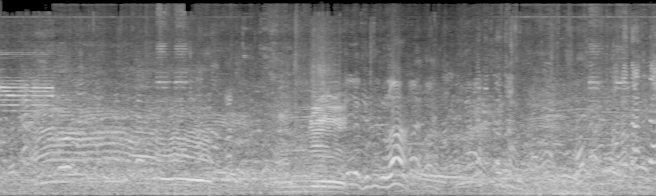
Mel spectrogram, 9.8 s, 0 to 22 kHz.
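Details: Sahiwal bull calves for sale at a cattle market, bought by a Comilla farmer on 24 May: long wavering moos, then a sharp rising-falling bellow near the middle, with bargaining voices and market bustle around.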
